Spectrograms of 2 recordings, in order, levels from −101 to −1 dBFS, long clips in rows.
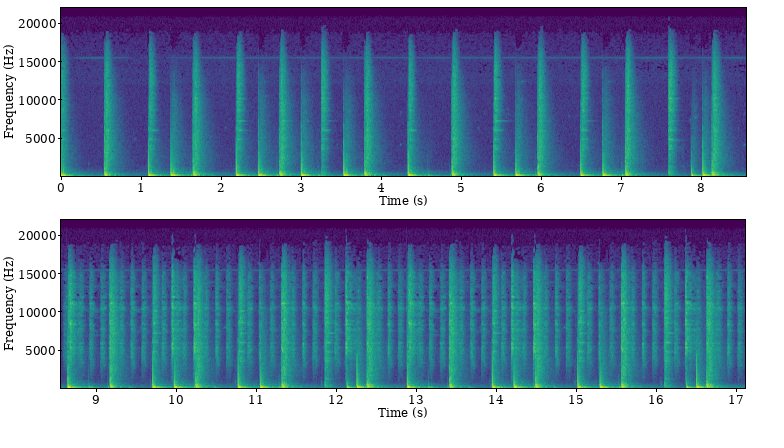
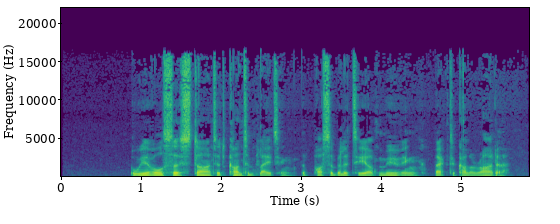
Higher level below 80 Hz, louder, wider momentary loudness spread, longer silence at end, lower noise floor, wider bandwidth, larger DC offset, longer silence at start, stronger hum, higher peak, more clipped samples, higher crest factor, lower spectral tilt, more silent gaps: first, -34 dBFS vs -46 dBFS; about the same, -21 LUFS vs -21 LUFS; about the same, 14 LU vs 12 LU; second, 0.05 s vs 0.25 s; second, -37 dBFS vs -68 dBFS; about the same, 18 kHz vs 17 kHz; neither; second, 0 s vs 0.9 s; neither; about the same, -2 dBFS vs -2 dBFS; neither; about the same, 20 dB vs 20 dB; about the same, -5.5 dB/octave vs -4.5 dB/octave; neither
